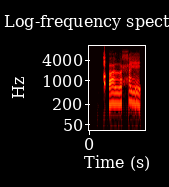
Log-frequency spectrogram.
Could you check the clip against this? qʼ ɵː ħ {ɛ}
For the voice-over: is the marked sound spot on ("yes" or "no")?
no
